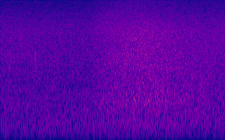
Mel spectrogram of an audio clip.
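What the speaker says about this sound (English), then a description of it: "Wait for the next wave." An ocean wave breaking on a beach during shore fishing, a loud, steady, close wash of surf and rushing water with no voices.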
